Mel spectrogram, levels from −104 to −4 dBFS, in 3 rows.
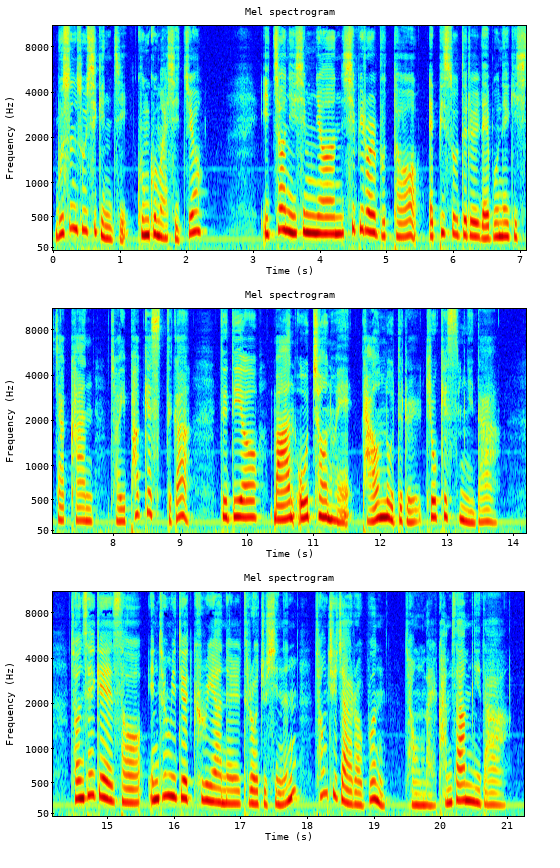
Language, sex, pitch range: Korean, female, 175-250 Hz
